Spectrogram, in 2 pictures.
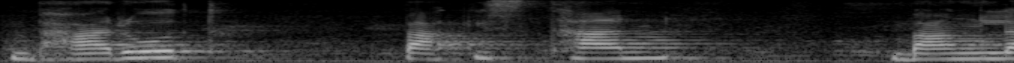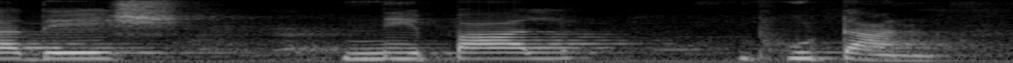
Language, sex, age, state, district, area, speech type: Bengali, female, 60+, West Bengal, Paschim Bardhaman, urban, spontaneous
